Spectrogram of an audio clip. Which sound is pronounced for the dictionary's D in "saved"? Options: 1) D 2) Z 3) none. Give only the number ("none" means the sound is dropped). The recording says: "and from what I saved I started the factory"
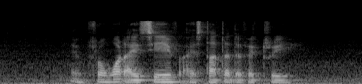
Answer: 3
